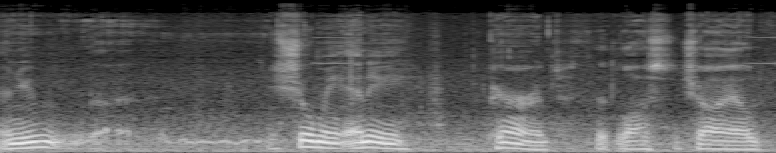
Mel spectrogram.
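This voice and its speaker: A man with an American accent at a fairly slow pace, with big swings in loudness and noticeable background noise. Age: 70s. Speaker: retired police officer, drug policy activist. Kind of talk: interview.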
